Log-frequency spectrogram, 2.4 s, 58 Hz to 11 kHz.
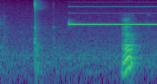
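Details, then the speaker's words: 25-inch K7000 arcade monitor chassis from a Killer Instinct machine that was blowing fuses, meter tested on the diode setting: a steady continuity beep across the horizontal output transistor shows it is shorted and must be replaced. "hot is gone there we go hot is shorted so that's gonna have to get replaced that's one one down"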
